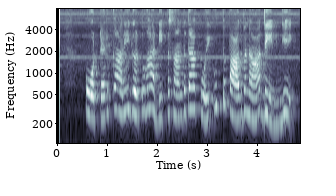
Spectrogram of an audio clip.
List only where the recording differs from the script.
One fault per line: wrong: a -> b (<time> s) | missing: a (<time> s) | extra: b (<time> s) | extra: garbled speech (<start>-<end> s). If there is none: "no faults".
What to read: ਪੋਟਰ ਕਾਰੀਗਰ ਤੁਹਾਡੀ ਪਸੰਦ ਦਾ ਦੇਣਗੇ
extra: ਕੋਈ ਉਤਪਾਦ ਬਣਾ (2.8 s)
